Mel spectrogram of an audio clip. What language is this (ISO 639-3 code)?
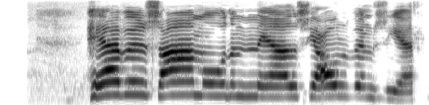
isl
